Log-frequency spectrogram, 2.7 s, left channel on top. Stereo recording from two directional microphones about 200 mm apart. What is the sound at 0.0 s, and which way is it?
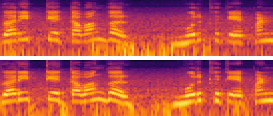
Speech, 25° right (ahead or behind).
